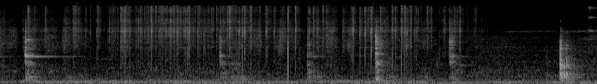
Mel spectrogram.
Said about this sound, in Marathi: मोहरी, जिरी, बडीशेप, मेथी चांगली भाजून घ्यायची कढईमध्ये.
